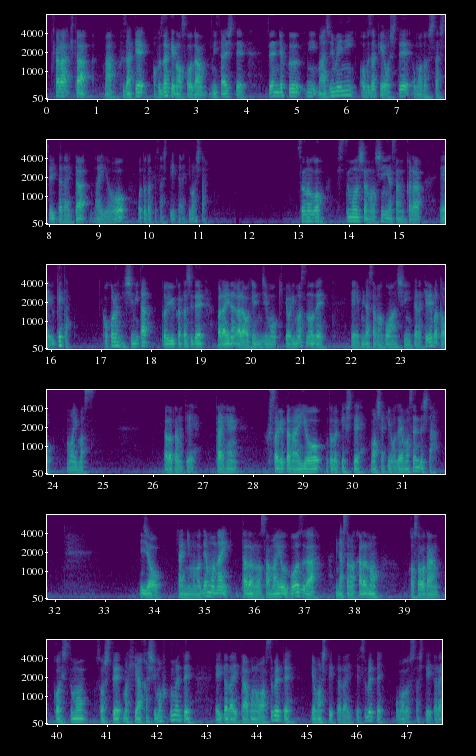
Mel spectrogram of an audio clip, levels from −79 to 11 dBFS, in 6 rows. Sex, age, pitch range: male, 40-59, 95-105 Hz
